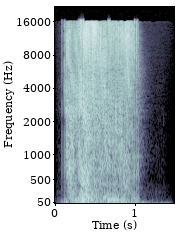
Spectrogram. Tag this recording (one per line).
breaking
bursting
cloth
drapery
fabric
ripping
rupturing
tearing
